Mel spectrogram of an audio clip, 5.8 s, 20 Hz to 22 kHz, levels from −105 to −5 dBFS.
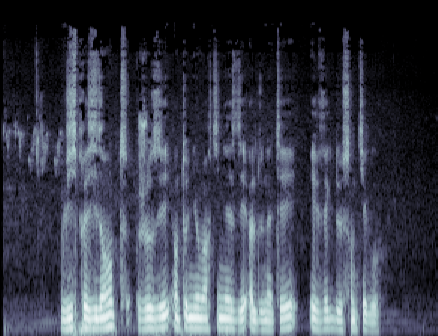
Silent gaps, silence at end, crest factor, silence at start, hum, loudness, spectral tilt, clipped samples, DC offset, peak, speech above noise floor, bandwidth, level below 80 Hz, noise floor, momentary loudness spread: none; 0.8 s; 16 dB; 0.5 s; none; -17 LUFS; -6.5 dB/octave; under 0.1%; under 0.1%; -2 dBFS; 51 dB; 15 kHz; -50 dBFS; -67 dBFS; 8 LU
